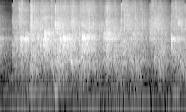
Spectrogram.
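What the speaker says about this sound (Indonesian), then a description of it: "Oke, tepuk tangan." Schoolchildren in an Islamic studies class clap their hands together in a brisk, continuous patter of many close, overlapping claps.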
